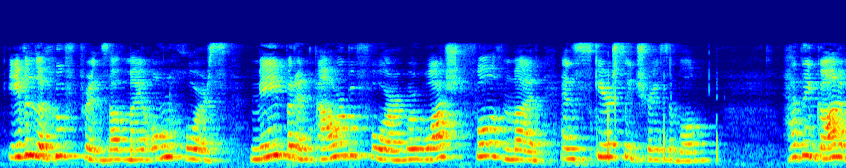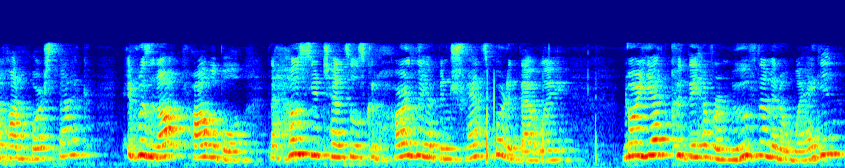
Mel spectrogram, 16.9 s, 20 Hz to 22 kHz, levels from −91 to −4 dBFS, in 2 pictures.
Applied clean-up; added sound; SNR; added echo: none; Walk, footsteps; 16 dB; reverberation time 0.6 s.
